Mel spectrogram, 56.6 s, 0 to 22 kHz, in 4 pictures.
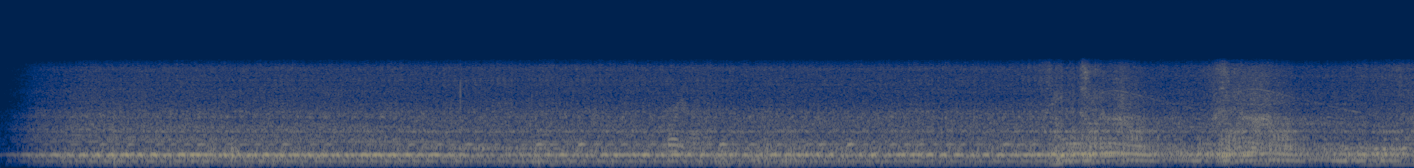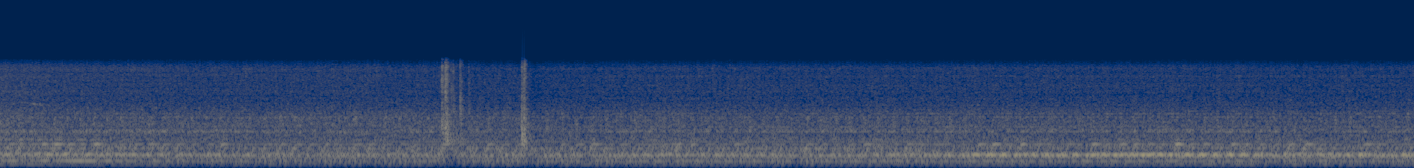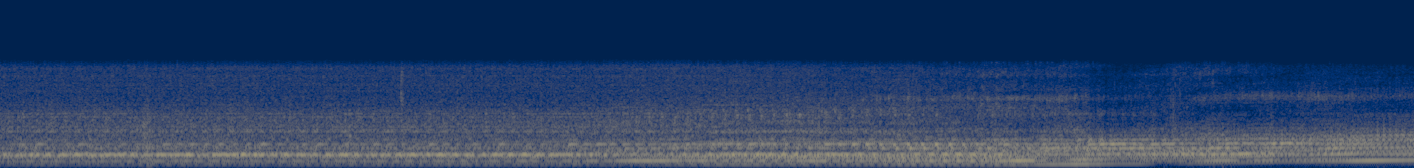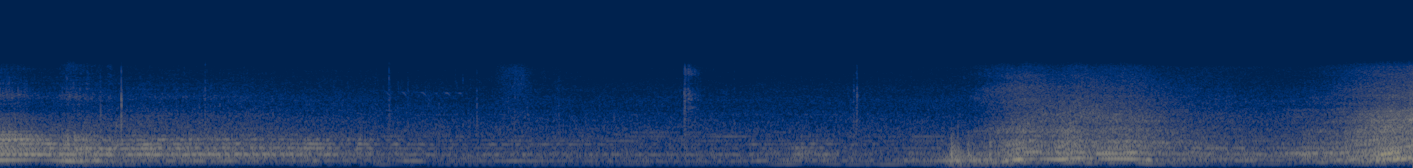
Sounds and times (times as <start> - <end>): Car: 0.0 - 56.5
Outside, rural or natural: 0.0 - 56.5.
